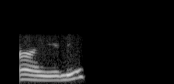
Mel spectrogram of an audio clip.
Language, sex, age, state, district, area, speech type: Kannada, female, 18-30, Karnataka, Tumkur, urban, conversation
